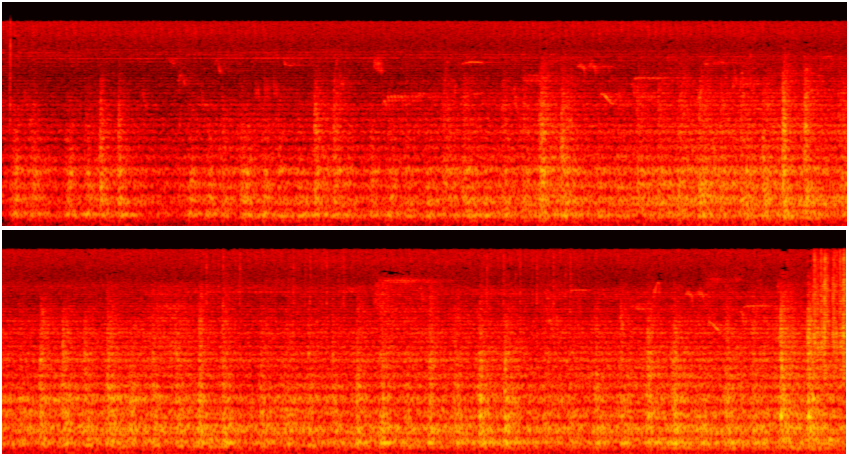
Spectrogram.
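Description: Diesel multiple unit running across a steel girder bridge, its engine droning steadily and growing louder as it approaches. A few scattered wheel clicks at rail joints, then a quick run of clickety-clack near the end.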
